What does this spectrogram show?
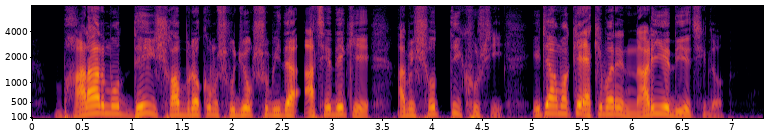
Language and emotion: Bengali, surprised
